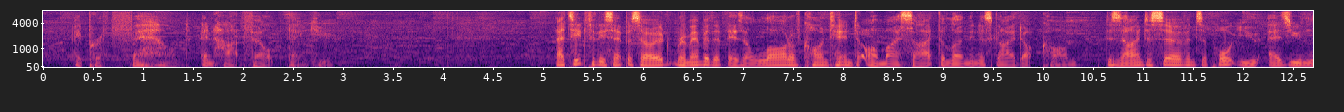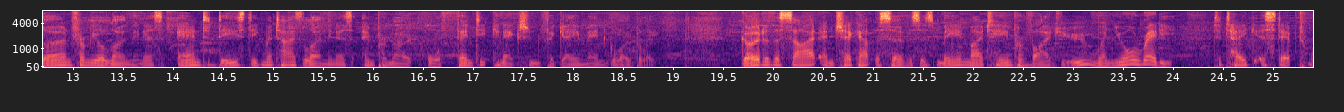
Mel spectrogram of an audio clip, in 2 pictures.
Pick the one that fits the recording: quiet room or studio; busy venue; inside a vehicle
busy venue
